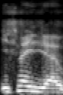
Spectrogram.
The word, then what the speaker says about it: Ismaïlia: Donc vous l'avez évoqué tout à l'heure, Claude François est né en Égypte le 1er février 1939 à Ismaïlia, je le prononce bien? Ismaïlia, oui.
